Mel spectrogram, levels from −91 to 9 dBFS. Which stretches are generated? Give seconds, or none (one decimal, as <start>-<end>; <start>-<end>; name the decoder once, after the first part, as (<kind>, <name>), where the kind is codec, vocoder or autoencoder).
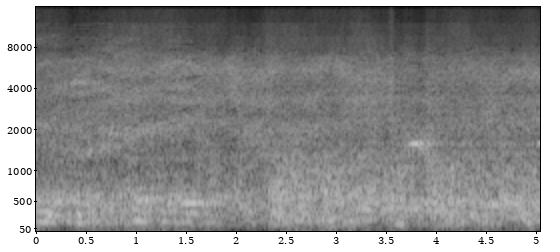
1.7-5.0 (codec, DAC)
